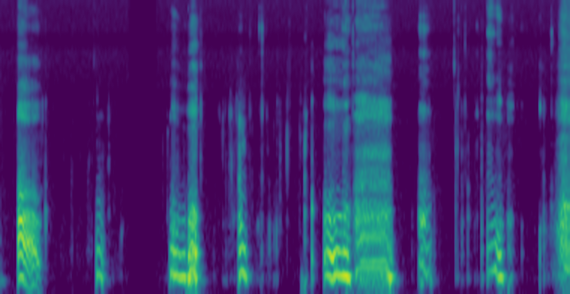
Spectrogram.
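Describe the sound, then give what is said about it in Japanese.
A dog barks in irregular bursts, short sharp yelps mixed with a longer, howling whine, loud, with brief silences between calls and no talking. “やばい、吠えてる。”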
